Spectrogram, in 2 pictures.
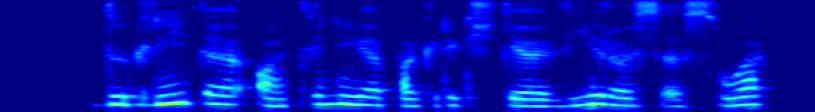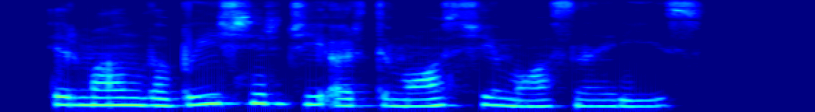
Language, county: Lithuanian, Vilnius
